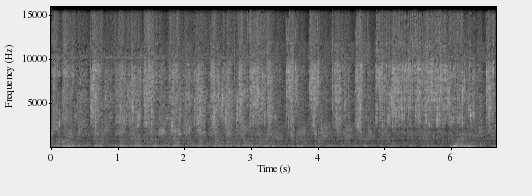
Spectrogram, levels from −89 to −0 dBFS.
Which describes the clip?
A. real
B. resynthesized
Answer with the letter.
A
